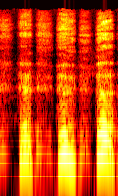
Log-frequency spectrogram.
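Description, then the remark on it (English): A voice imitates heavy panting: three loud, breathy, voiced huffs in a quick steady rhythm, with short gaps between them and no other talk. “So I hear panting, like what you heard.”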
